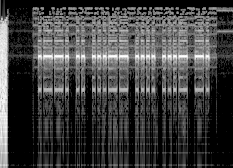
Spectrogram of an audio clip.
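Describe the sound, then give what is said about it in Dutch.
An amateur radio repeater (relay) beeps back after a brief click, following a ham operator's transmission: a run of steady, mid-pitched electronic tones in uneven on-off groups, Morse-like, fairly loud and alone for about four seconds. “Het relais piept weer terug.”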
